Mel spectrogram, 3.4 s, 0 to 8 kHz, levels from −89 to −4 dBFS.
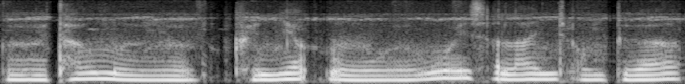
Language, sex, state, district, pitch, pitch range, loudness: Wancho, female, Arunachal Pradesh, Longding, 180 Hz, 175-195 Hz, -16 LUFS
